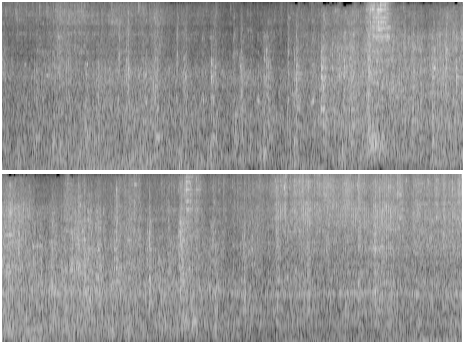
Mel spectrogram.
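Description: Botchan Ressha replica steam-style locomotive, which is diesel-powered, moving slowly along street-side tram track: a low engine hum with wheels knocking on the rails. The hum fades about three seconds in and comes back near the end.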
